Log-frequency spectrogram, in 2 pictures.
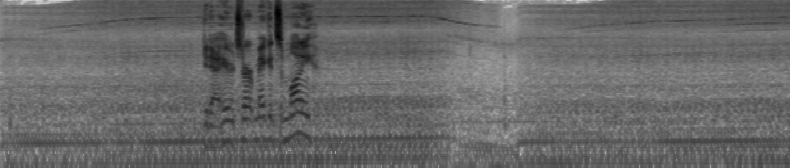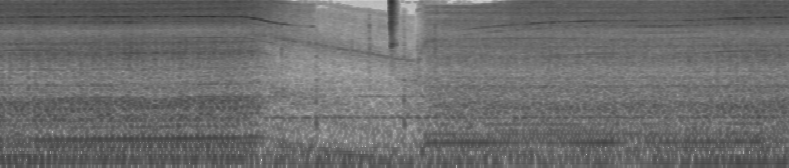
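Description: A truck engine drones steadily, rising and falling as it shifts gears.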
